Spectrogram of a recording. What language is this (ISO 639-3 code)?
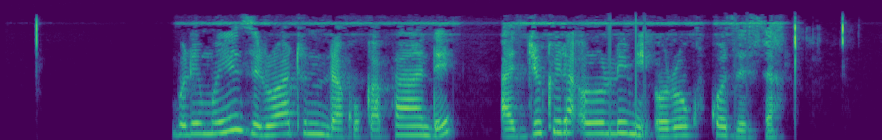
lug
